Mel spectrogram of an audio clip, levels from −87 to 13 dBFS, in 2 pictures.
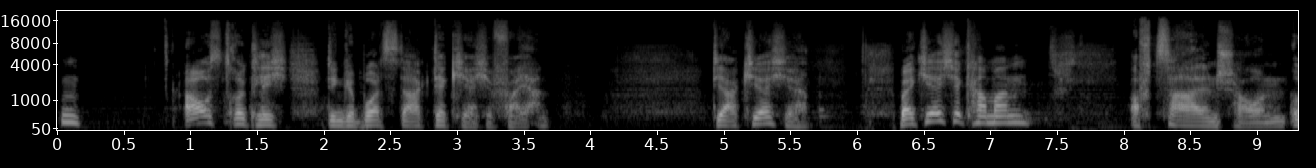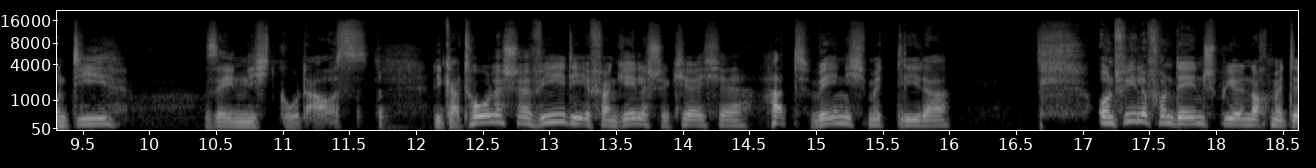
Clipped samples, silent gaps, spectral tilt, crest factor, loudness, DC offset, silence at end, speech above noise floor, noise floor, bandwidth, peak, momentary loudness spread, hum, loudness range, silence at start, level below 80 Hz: under 0.1%; none; -3 dB/octave; 22 dB; -37 LUFS; under 0.1%; 0 s; 41 dB; -79 dBFS; 17 kHz; -16 dBFS; 12 LU; none; 3 LU; 0.05 s; -84 dBFS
